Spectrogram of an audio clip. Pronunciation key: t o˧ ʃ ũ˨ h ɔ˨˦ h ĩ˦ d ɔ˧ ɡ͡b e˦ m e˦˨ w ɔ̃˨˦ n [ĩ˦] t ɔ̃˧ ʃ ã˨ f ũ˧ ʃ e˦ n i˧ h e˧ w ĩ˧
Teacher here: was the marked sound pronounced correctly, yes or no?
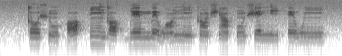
no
